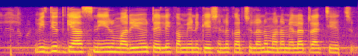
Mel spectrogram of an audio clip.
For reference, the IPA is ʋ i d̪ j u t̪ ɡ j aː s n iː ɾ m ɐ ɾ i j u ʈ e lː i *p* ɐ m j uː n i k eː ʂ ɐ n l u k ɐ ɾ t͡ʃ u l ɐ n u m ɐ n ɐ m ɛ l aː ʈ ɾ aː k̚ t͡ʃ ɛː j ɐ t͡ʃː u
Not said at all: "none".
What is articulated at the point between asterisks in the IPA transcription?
k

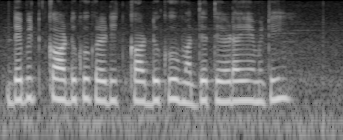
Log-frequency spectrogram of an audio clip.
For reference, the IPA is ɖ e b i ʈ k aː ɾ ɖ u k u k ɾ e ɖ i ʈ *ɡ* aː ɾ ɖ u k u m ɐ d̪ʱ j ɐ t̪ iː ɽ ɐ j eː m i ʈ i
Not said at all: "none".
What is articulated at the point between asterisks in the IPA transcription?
k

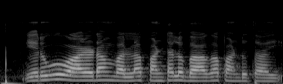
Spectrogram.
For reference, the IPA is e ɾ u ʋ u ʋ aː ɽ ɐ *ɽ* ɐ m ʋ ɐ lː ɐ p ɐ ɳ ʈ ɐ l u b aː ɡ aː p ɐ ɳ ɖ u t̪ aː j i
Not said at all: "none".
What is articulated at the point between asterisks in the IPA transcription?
ɽ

